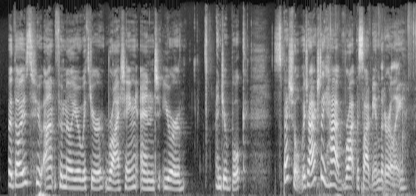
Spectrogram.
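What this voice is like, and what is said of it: Loose Australian accent. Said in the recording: “your Australian accent is pretty loose now ... It's considered still very wildly Australian ... it is a very loose Australian accent”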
